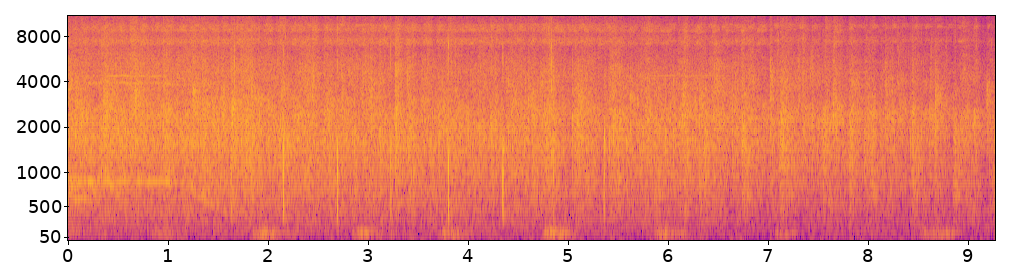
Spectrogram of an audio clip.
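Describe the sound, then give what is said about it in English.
Congregation clapping hands together in church, a dense, continuous burst of applause with a steady, regular beat running through it, sustained from start to finish without voices. “you can clap your hands for the Lord.”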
